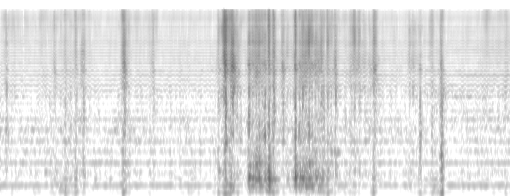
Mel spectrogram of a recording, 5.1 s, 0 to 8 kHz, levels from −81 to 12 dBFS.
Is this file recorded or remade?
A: remade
